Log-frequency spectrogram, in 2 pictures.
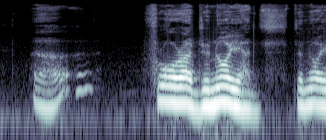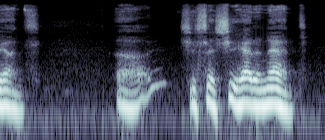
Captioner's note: armenian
